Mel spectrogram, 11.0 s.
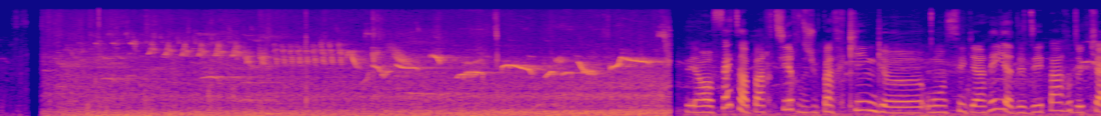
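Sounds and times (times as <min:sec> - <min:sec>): songbirds singing: 0:00.0 - 0:11.0.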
